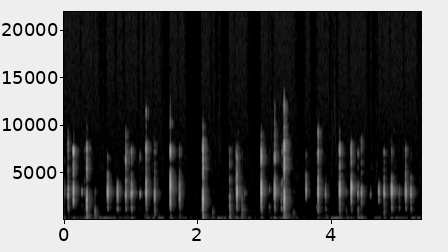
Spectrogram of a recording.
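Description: Steady typing with the bare fingertips of both hands on a compact RGB-lit mechanical keyboard with a translucent plastic case and plastic keycaps, resting on a desk. It makes a quick, continuous run of short, crisp keystrokes, each with a bright clack over a soft low thud, ending almost instantly with no ring.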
